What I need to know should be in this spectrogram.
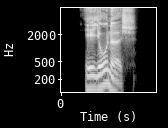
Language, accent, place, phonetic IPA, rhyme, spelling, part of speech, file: German, Germany, Berlin, [ɛˈoːnɪʃ], -oːnɪʃ, äonisch, adjective, De-äonisch.ogg
- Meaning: eonian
